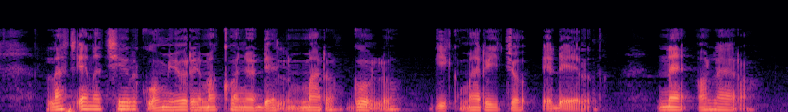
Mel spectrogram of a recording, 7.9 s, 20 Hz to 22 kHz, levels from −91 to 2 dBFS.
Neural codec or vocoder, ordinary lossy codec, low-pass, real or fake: none; AAC, 24 kbps; 19.8 kHz; real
